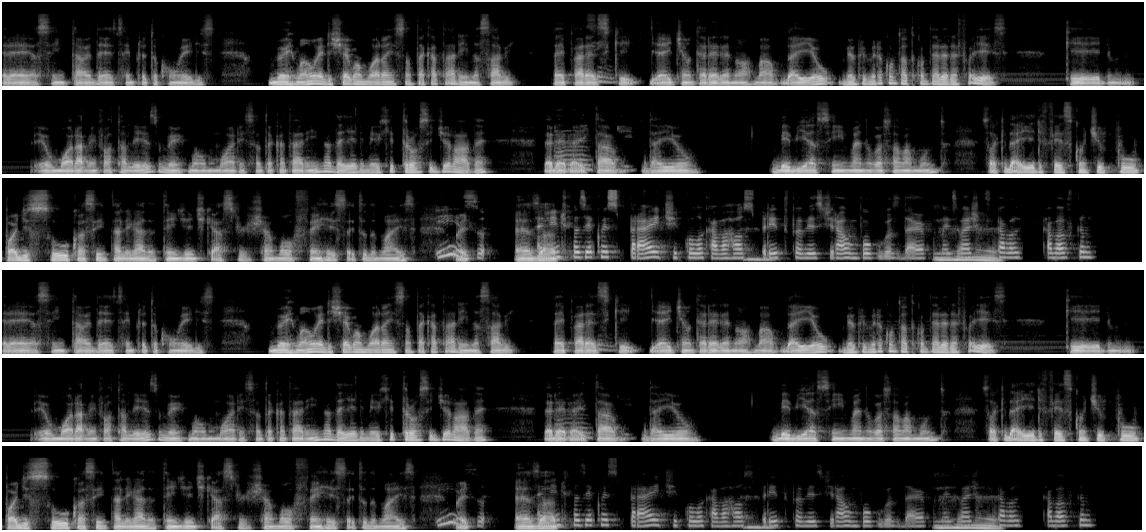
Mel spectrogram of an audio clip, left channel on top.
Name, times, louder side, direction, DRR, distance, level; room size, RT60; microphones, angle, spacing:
voice 1, 0.0-5.1 5.5-10.0 10.6-11.3 11.7-16.3 16.8-18.4 19.1-20.9 21.2-27.5 28.0-28.5 30.3-30.5 32.2-32.8, equal, ahead, 0.3 m, -19 dB
sound 1, 8.5-14.4, right 1 dB, 85° right, 4.0 m, -51 dB
voice 2, 16.9-17.7 27.2-27.7 28.2-33.8, left 5 dB, 70° left, 0.6 m, -26 dB
head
